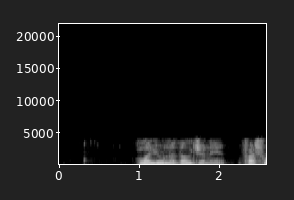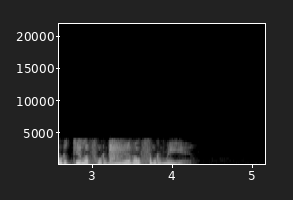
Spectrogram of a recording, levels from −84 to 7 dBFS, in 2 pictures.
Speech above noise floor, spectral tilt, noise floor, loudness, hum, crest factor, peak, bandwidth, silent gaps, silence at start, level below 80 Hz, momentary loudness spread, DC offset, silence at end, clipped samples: 56 dB; -5.5 dB/octave; -82 dBFS; -26 LUFS; none; 20 dB; -8 dBFS; 4.3 kHz; none; 1 s; -62 dBFS; 13 LU; under 0.1%; 1 s; under 0.1%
